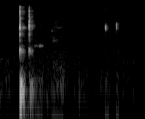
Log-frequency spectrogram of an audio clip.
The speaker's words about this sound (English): Let me get the track listing up again. …. So loudly typing.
